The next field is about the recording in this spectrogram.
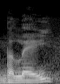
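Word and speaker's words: ballet: شويه كلمات جايه من الفرنساوي، احنا عارفين في الفرنساوي الكلام ما بتنطقش في الاخ في الاخر، زي بالي زي فلاي زي ديبري.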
